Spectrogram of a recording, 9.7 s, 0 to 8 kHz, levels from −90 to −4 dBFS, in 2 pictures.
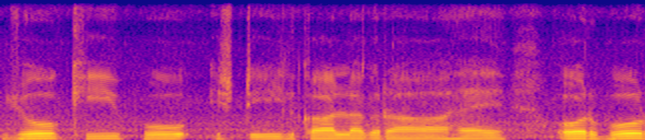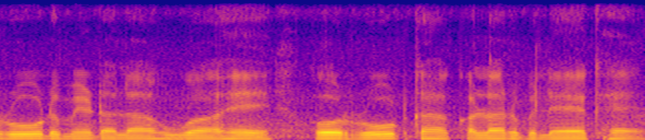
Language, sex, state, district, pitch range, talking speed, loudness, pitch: Hindi, female, Madhya Pradesh, Katni, 105-120 Hz, 130 wpm, -17 LUFS, 110 Hz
